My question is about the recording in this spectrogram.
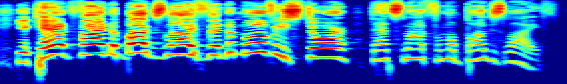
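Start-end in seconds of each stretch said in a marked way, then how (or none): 0.1-2.6 pitched-up quoting voice; hammed-up line delivery; mock movie quote. A guest misquoting a movie, pitched up. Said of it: "It's like they say in".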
